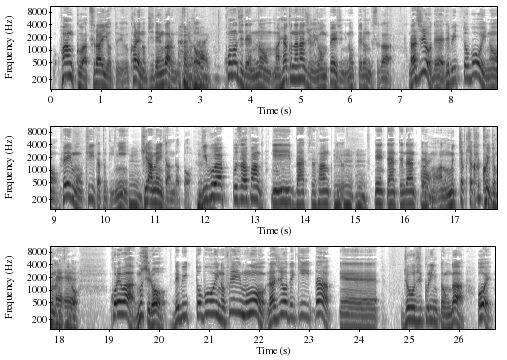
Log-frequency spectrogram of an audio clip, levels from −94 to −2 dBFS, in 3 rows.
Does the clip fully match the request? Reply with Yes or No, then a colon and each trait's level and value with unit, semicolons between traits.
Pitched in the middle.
Yes: medium, 155 Hz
